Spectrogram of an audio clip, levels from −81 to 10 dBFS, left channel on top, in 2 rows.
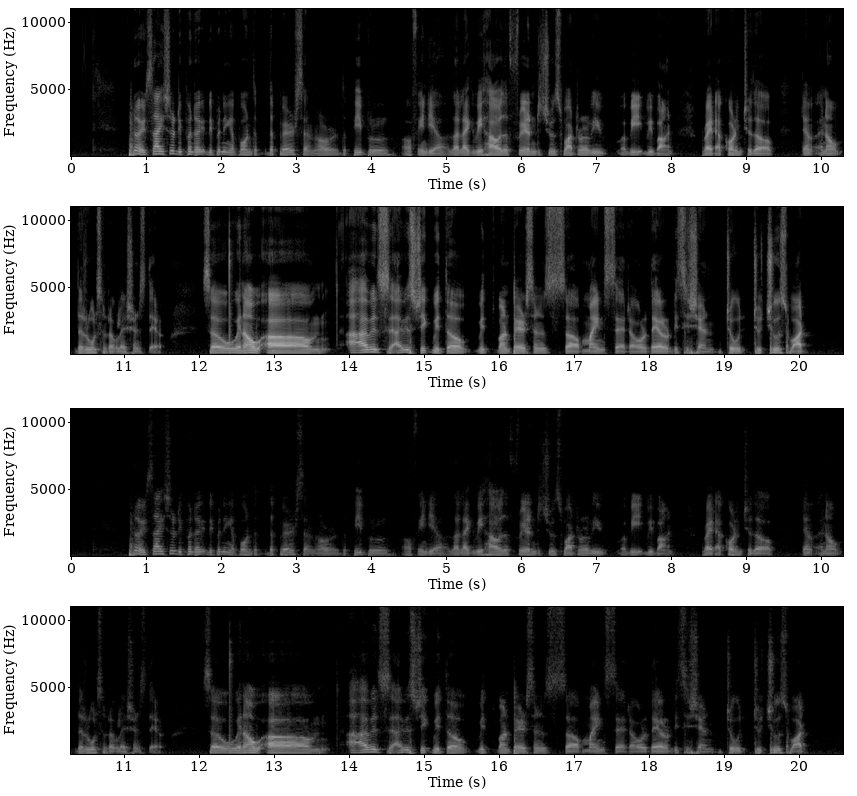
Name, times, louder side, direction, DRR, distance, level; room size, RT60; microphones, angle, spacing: voice 1, 0.8-8.0 8.4-9.4 9.8-11.5 12.1-20.1, left 7 dB, 45° left, 0.3 m, -33 dB
3.8 x 2.7 x 2.5 m
head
